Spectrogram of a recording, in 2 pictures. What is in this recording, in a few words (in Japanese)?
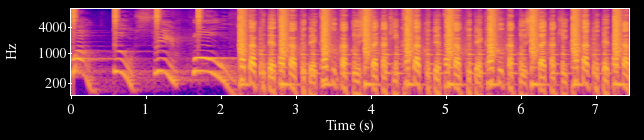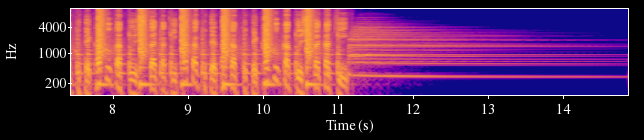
早口言葉リズム（中級編）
